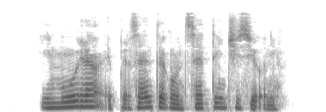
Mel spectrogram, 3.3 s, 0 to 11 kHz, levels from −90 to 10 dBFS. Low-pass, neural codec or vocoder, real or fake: 7.2 kHz; none; real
